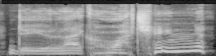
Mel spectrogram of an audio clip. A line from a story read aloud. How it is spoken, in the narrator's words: He breathed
